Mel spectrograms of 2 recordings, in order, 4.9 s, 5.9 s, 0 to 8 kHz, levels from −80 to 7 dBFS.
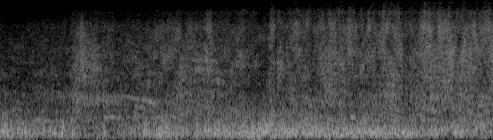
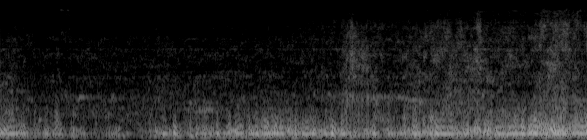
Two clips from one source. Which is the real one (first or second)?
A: first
